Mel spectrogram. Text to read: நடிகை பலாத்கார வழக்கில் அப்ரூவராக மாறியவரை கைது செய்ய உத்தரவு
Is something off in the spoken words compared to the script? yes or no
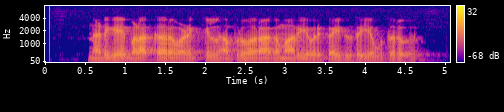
no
